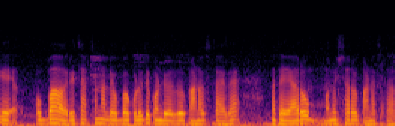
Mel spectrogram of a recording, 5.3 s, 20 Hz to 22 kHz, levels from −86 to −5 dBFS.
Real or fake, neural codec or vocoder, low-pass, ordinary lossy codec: real; none; 7.2 kHz; none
